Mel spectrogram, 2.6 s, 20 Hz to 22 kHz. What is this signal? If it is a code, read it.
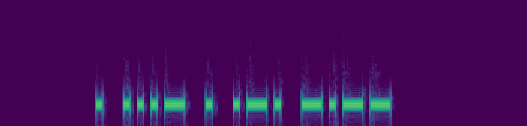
Morse code, heard as a keyed tone, about 36 wpm, 700 Hz. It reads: EVERY
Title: Sets of 5 Words - New Word Drill - 35wpm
